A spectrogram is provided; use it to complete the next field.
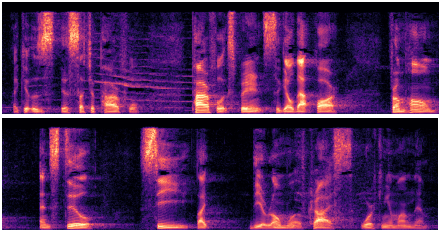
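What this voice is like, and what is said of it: Low, tired, fading voice. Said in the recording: “I am exhausted. Like, I feel my voice is starting to, like, I lower down to, like, that late night DJ voice before it completely disappeared.”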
